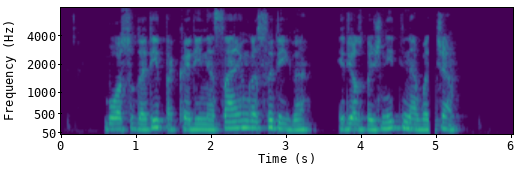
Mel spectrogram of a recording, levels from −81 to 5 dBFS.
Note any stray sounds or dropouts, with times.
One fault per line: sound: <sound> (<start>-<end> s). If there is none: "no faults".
sound: dropout (4.9-5.0 s)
